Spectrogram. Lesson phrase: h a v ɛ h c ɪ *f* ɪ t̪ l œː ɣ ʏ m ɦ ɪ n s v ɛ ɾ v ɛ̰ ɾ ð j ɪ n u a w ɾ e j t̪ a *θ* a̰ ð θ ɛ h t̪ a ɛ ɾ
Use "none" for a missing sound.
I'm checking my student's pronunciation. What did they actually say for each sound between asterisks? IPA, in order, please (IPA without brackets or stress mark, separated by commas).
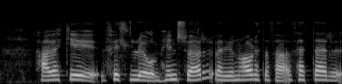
f, θ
